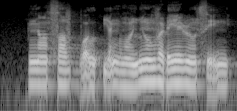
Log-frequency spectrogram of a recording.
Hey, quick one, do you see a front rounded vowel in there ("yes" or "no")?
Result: no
